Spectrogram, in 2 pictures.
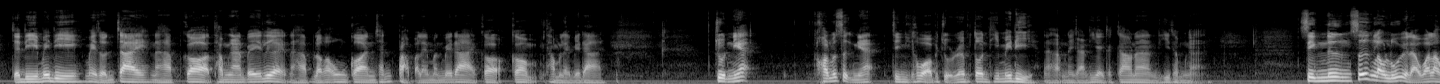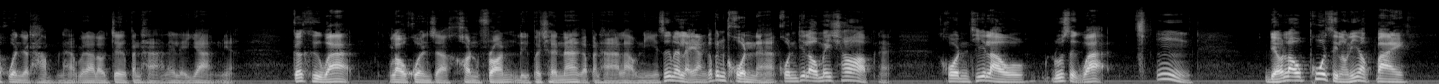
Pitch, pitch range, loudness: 115 Hz, 95-145 Hz, -18 LUFS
